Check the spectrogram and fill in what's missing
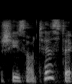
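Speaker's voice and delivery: plain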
